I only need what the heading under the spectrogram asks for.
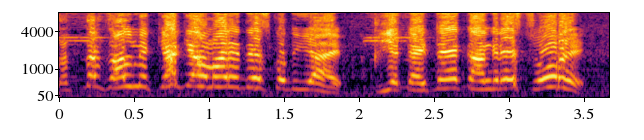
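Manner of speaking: heated shouting, high and hard. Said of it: "अरे चिल्लाइए ना जनाब".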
